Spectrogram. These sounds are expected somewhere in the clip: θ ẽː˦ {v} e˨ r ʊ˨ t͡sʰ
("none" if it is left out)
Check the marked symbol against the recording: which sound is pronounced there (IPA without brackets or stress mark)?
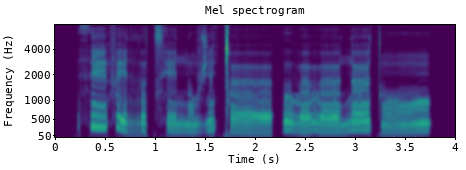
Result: f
